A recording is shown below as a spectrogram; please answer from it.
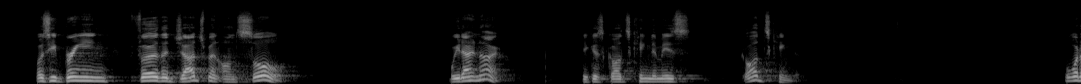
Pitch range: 125-165 Hz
